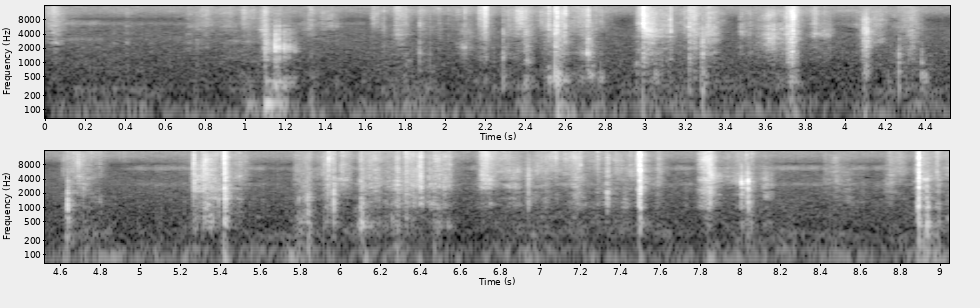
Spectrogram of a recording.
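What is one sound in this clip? Paper cards rustle and crinkle in hands.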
